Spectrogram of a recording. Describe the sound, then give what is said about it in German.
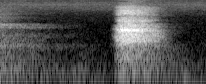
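A single audible breath taken in a pause between spoken sentences: one soft, breathy whoosh that swells suddenly and fades over about half a second against an otherwise quiet background, with no talk. “Deshalb sind immer wieder diese Aussetzer, wo ich dann nichts sage und einfach nur atme”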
